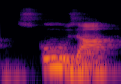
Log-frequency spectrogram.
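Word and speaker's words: scusa: هنا الزد اهي اس ما بين متحرك ومتحرك يبقى اسمها سكوزا.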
